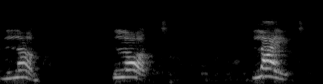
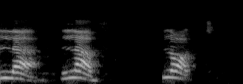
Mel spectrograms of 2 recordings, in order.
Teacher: shut but the sides of the tongue are lowered and is the air escapes along the side of the tongue without any friction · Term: lateral sound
